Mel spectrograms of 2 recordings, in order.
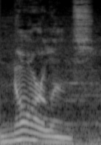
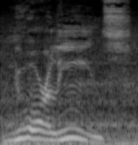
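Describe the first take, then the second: First: The name is squeezed into two clipped syllables. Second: The name is said in full, all syllables clear.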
